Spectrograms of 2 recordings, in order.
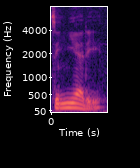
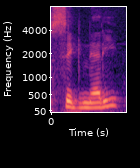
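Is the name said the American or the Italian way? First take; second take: Italian; American. First: The name is said the Italian way. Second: The name is said the American way.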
